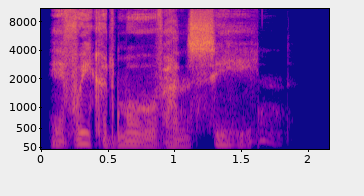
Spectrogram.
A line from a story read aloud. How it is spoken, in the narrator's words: Ionis murmured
